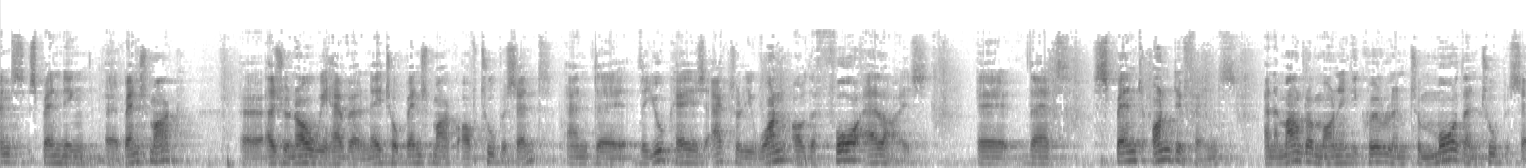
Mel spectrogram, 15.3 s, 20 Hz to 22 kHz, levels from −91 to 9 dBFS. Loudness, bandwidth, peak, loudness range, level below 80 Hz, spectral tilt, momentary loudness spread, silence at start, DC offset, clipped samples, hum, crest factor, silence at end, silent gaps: -30 LUFS; 11.5 kHz; -10 dBFS; 4 LU; -68 dBFS; -4.5 dB/octave; 13 LU; 0 s; under 0.1%; under 0.1%; none; 20 dB; 0 s; none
